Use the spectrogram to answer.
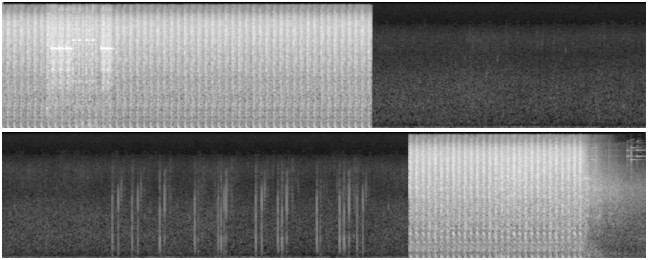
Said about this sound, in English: Press the fire key to fire the machine gun.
